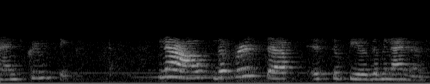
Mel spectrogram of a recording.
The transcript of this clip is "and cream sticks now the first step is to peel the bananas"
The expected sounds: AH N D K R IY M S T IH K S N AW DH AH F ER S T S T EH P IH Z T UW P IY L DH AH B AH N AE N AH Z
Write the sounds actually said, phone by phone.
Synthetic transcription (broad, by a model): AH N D K R IY M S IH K S N AW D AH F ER T S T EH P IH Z T UW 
